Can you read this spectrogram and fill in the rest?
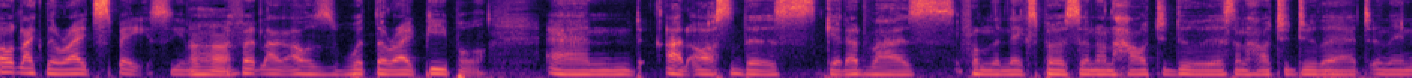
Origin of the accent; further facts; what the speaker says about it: Port Elizabeth, Eastern Cape, South Africa; Definitely not. I'm from Port Elizabeth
